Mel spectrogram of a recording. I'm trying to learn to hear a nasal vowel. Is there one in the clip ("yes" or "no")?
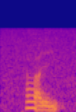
no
